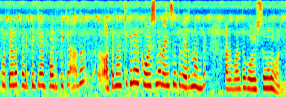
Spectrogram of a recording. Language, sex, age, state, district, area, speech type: Malayalam, female, 18-30, Kerala, Alappuzha, rural, spontaneous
